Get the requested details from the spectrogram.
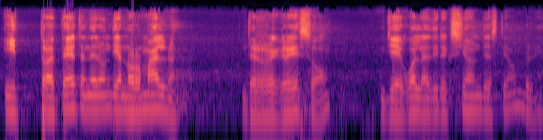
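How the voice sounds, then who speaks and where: A man, preaching a sermon and telling a story with lively, acted-out voices. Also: medium pitch, normal speed. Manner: animated storytelling, acting out quoted voices. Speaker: pastor.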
